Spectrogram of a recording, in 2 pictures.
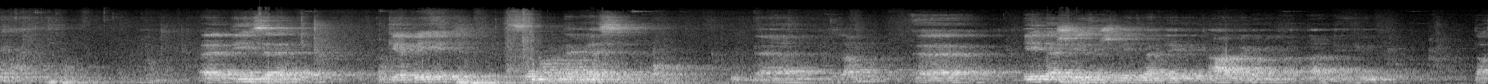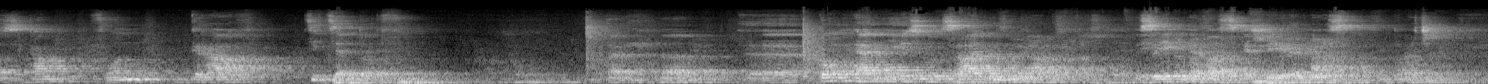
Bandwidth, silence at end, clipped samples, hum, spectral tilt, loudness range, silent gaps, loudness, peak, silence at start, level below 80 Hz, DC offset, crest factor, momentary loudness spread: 15.5 kHz; 0 s; under 0.1%; none; -4.5 dB/octave; 8 LU; none; -12 LUFS; 0 dBFS; 0 s; -28 dBFS; 0.4%; 12 dB; 16 LU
